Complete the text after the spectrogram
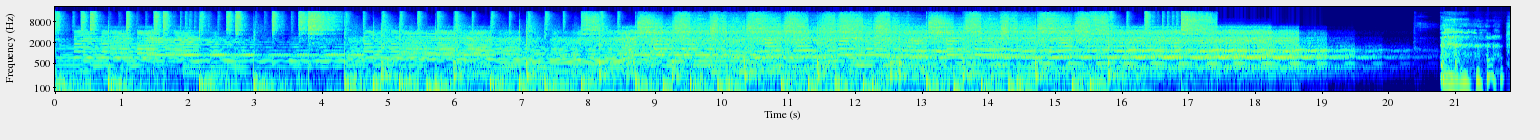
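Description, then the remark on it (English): A guitar run through a Caroline Kilobyte delay pedal plays over a steady, driving drum beat, with layered echoing tones. Near the end the bright top fades away, and the music stops abruptly. “Oh, and it sounds like this, but with drums.”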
